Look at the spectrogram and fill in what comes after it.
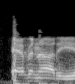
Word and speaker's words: Avenatti: Listen, I got to ask you, how do you say this guy's name? Is it Avenatti? Am I saying it right? – Avenatti, yeah.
